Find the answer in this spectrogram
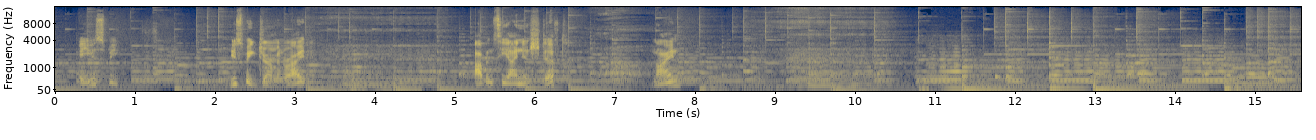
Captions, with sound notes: Hey, you speak ... you speak German, right? (Groan.) Haben sie einen stift? (Sigh.) Nein?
